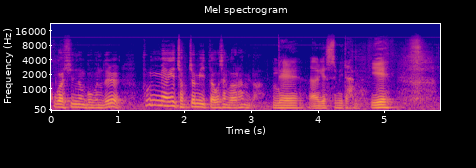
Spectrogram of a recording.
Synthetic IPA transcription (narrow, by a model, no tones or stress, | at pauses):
k͈oɡas͈uinːɯnpubundɯɾɯɭ | pummjʌŋet͡ɕʌp̚t͡ɕ͈ʌmiːt̚t͈aɡosʰe̞ŋɡaɡɯɭɦamɲida | ne̞aɭɡe̞s͈ɯmɲidaje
